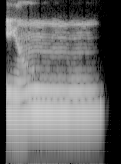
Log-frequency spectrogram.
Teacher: And again, with the kasratain, there is a nasal sound. So we will read the 1 kasra and we will make a nasal sound. So with this alif here, we will read it as in.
